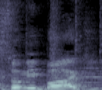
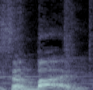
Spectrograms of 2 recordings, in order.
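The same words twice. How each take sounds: First: The D is clear and the vowel after it is kept. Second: The D sounds like an R and the vowel drops. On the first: The speaker calls it wrong. "não é somebody" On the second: The speaker calls it right. "pronuncie o D nessa palavra com som de R e corte o E nessa palavra"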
